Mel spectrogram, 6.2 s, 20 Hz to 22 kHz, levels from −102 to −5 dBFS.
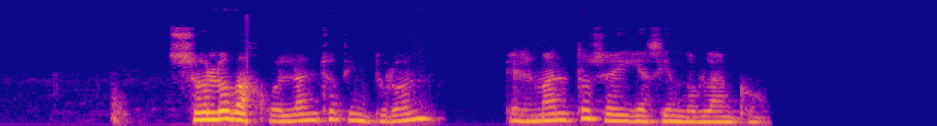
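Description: There are no technical faults to describe in this speech clip.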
